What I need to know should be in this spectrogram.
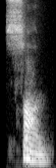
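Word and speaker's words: cinq cents: Like এখানে যদি আমরা এইভাবে বলতে গেলে সাংস হবার কথা, তাই না?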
